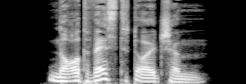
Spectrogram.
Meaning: strong dative masculine/neuter singular of nordwestdeutsch
- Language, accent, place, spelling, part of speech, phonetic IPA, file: German, Germany, Berlin, nordwestdeutschem, adjective, [noʁtˈvɛstˌdɔɪ̯t͡ʃm̩], De-nordwestdeutschem.ogg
